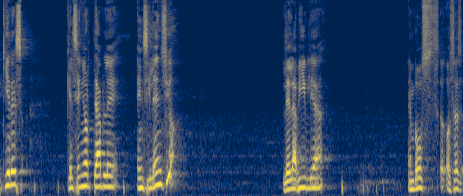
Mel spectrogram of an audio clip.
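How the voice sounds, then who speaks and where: Man, Mexican Spanish accent, pastor's sermon, fairly high and gravelly voice, rhetorical questions. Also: darkish tone. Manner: emphatic preaching, rhetorical questions to the congregation. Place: church hall.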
